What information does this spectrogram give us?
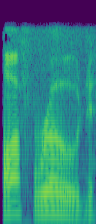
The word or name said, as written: off-road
